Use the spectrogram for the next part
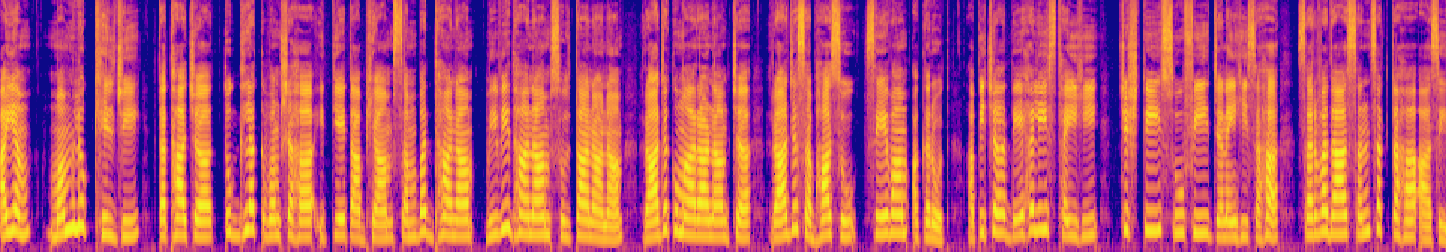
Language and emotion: Sanskrit, neutral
